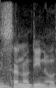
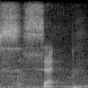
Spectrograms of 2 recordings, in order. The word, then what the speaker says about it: Sinodinos: then how do you say your last name San oinos San oinos San oinos okay now is that where is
